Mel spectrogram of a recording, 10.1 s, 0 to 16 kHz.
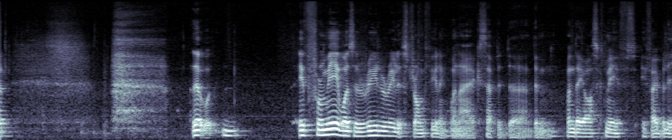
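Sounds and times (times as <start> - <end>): man breathing in: 0.2 - 2.6
man speaking: 2.9 - 3.7, 4.4 - 10.0.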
